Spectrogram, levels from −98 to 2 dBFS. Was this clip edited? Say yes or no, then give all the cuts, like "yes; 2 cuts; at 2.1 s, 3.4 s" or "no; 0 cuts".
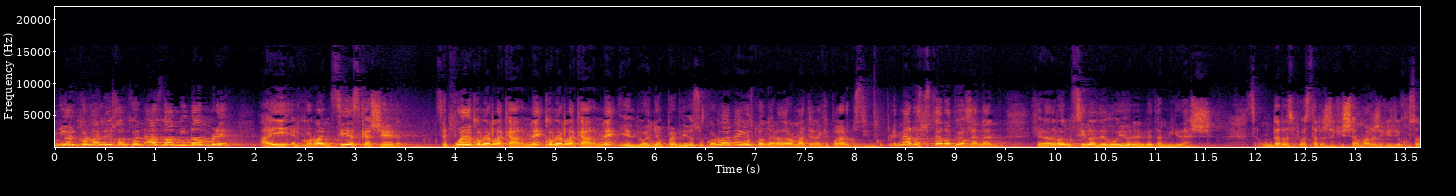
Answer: yes; 3 cuts; at 4.9 s, 8.0 s, 11.9 s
